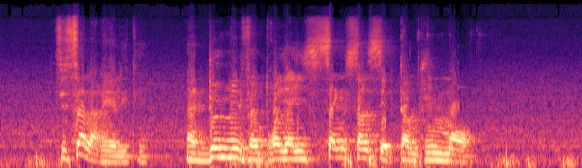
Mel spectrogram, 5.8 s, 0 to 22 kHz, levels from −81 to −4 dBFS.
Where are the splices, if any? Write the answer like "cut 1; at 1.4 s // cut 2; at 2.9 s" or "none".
cut 1; at 1.7 s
